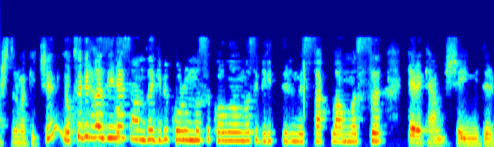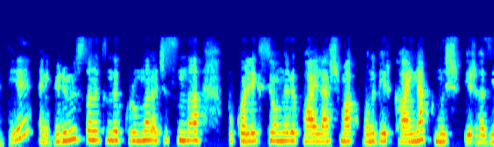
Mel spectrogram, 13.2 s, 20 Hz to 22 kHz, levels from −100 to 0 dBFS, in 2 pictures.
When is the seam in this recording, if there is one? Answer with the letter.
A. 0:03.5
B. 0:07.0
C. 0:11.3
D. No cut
C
